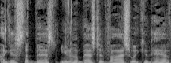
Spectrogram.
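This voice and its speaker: This man's voice sits at a fairly low pitch with lively intonation. The recording is very clean, with a silent background. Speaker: ruling elder and podcast host. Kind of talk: casual chat.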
